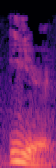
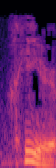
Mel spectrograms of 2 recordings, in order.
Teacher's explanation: o espírito áspero, ele dá um começo um pouco mais aspirado, como se a gente tivesse um Hzinho na frente. Veja só, no inglês nós temos a pronúncia de palavras que começam com H sendo aspiradas.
